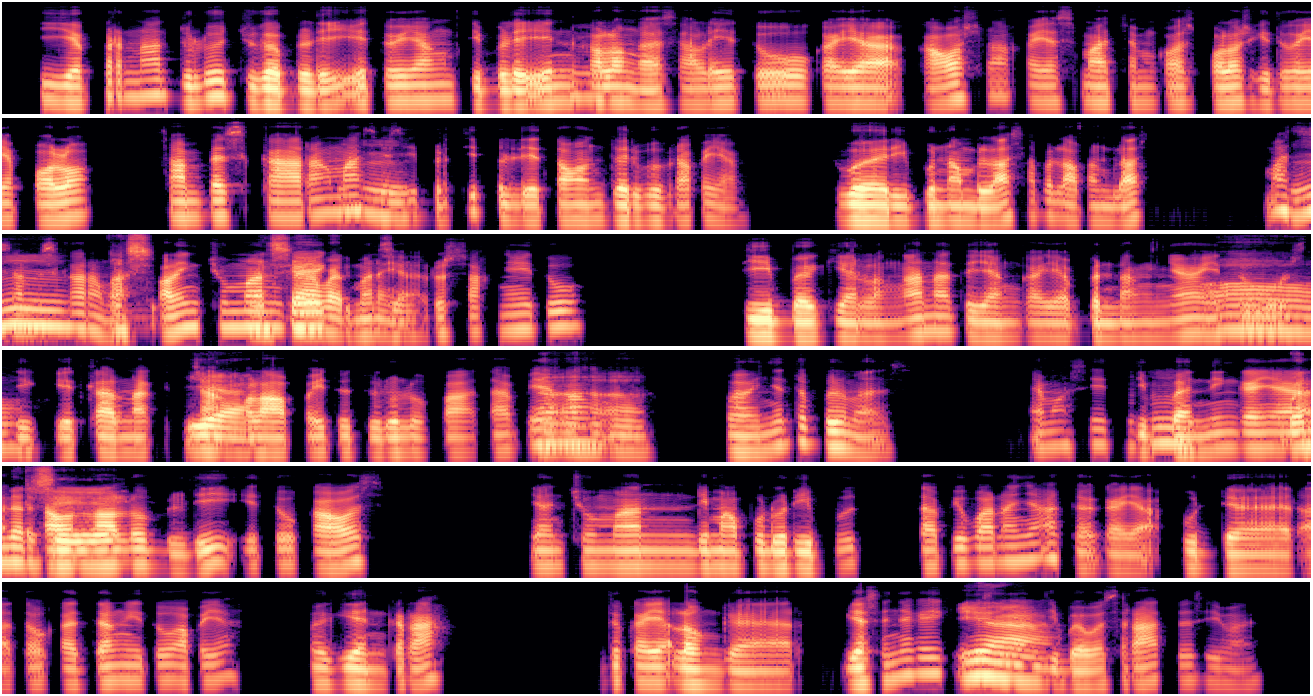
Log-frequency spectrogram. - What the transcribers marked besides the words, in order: none
- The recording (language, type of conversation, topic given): Indonesian, unstructured, Apa hal paling mengejutkan yang pernah kamu beli?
